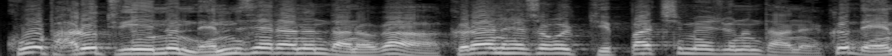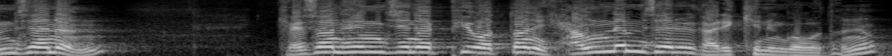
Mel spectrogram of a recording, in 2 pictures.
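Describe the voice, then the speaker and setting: A man's voice: high voice, sing-song, a little fast. A male pastor preaching a sermon, emphatic and often putting rhetorical questions to his listeners.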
